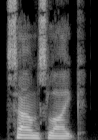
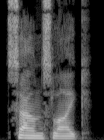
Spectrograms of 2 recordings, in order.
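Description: Both takes have the same delivery.

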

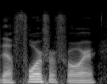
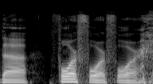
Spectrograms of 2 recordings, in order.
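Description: First: The middle word is reduced to a weak 'fer'. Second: The middle word is said as a full 'four'. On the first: The speaker calls it wrong. "You're not supposed to say the 4 for $4" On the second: The speaker calls it right. "You're supposed to say the 4-4-4"

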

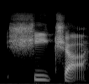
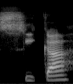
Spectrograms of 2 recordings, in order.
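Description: First: It starts with sh and has ch inside. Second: It starts with s and has k inside. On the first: "it says it's pronounced Shicha" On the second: "on Google, it says Sika Hollow"

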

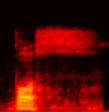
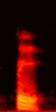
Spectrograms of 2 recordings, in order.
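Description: First: It is the Mexican form, pos. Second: It is the Peruvian form, pe.

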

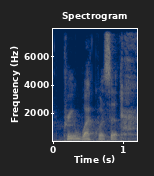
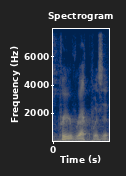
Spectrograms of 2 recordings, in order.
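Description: First: The first r sound comes out like a w. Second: The r sounds are pronounced as clear r sounds. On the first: The speaker calls it wrong. "not prerequisite, which is what I said on Sunday" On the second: The speaker calls it right. "And it's prerequisite"

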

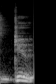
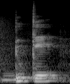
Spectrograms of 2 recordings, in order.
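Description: First: It sounds like the English word duke. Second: It does not sound like the word duke. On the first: The speaker calls it wrong. "They'll say it's Duke" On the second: The speaker calls it right. "It's not Duke. It's Duque"

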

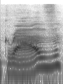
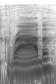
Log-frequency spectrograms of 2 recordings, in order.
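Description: First: The word ends with a V sound. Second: The word ends with a B sound. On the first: "sometimes we say grav. With a V" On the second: "instead of saying grab"

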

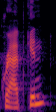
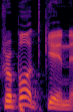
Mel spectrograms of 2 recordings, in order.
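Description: First: The name is said with only two syllables. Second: The name is said with all three syllables. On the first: The speaker has no idea how to say the foreign name. The speaker calls it wrong. "You're like missing an entire syllable" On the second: The name is pronounced the way its bearers say it. The speaker calls it right. "they clearly say it like every time"

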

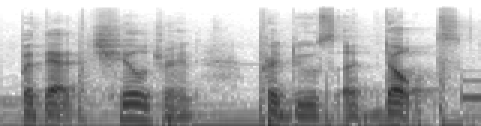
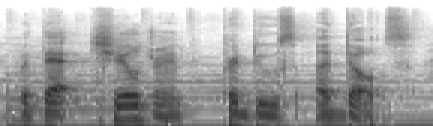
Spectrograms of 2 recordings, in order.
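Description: No difference in how they are said.

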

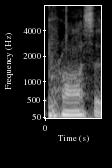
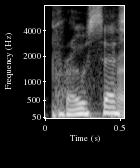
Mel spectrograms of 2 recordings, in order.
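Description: First: It is said without a Canadian accent. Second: It is said with a Canadian accent. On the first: "They don't say process" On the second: "They process"

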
